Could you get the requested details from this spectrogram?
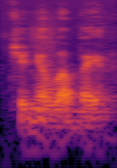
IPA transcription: ˈt͡ʃʲɛ nʲɛlˠɐˈbɐɪ

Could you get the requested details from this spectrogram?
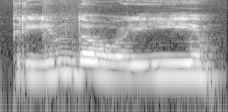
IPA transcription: pʲrʲɪˈiːmdɐʋoː iː

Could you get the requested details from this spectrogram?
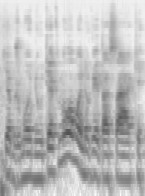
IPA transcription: kʲiɛk ʒmoːˈnʲuː tʲiɛk ˈnuɔmoːnʲʊ kɐɪ tɐs ˈsɑːkʲɪ

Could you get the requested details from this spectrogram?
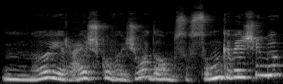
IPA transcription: ˈnʊ ɪr ˈɐɪʃkʊ ʋɐˈʒʲuɔdɐʋoːm sʊ ˈsuːŋkʋʲɛʒʲɪmʲʊ

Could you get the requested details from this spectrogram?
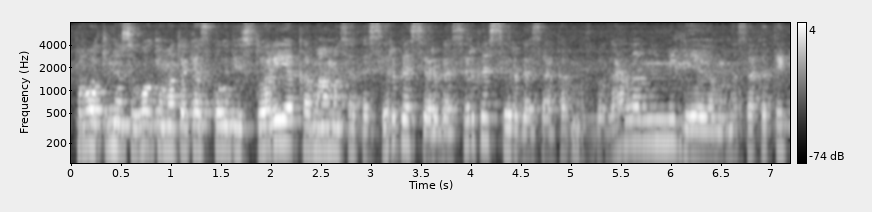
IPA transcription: ˈpruɔtʊ nʲɛsʊˈʋuɔkʲɛmɐ tuɔˈkʲɛ ˈskɐʊdʲɪ ɪsˈtuɔrʲɪjɛ kɐ ˈmɑːmɐ ˈsɑːkɐ ˈsʲɪrɡɐ ˈsʲɪrɡɐ ˈsʲɪrɡɐ ˈsʲɪrɡɐ ˈsɑːkɐ ˈmʊs bʲɛ ˈɡɑːlˠɐ ˈɑːnɐ mʲiːˈlʲiɛjoː ˈmɑːmɐ ˈsɑːkɐ ˈtɐɪ

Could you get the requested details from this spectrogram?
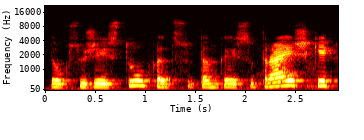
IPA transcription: ˈdɐʊk sʊʒʲɛɪsˈtuː kɐt sʊ tɐŋˈkɐɪs sʊˈtrɐɪʃʲkʲɪ

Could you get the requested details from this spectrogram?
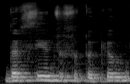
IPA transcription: ˈdɐr ˈsʲeːd͡zʲʊ sʊ toːˈkʲʊ

